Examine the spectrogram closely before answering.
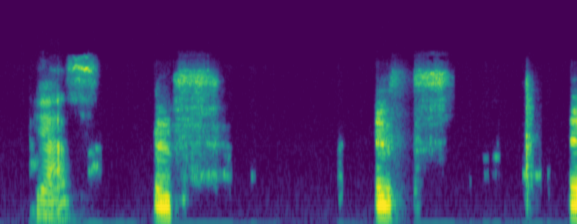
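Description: A woman speaks in short, clear phrases through an online call.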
